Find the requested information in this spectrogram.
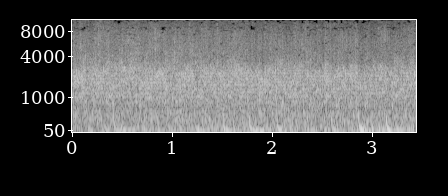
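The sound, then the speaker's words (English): Steady, loud applause from an audience welcoming show host Ted Nugent, a dense wash of many hands clapping continuously without a break and no voices standing out. “I think they're going to be clapping a lot today.”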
